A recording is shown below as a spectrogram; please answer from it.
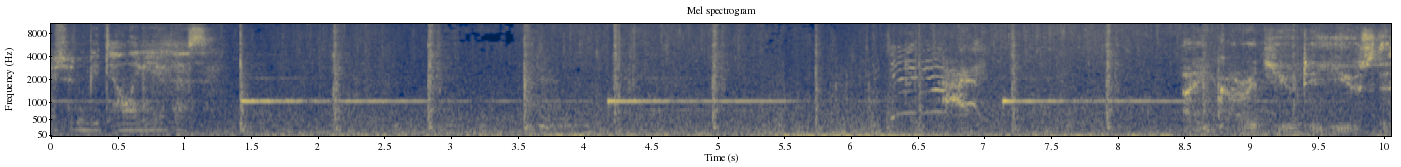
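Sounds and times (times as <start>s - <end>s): low rumble with storm-like hiss: 0.0s - 10.0s.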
